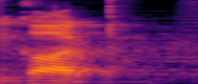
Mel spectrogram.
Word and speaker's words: corps: yeah it's funny yeah it's one of those words where the very dominant and prominent alphabet is silent otherwise it should be corp c-o-r-p corpse with an s also like like both the p and the s are silent so it's cool why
